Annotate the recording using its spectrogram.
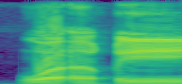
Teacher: panjangkan qinya dua harakat kemudian hati-hati jangan Terganti dengan Kaf wa aki Ah ini salah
